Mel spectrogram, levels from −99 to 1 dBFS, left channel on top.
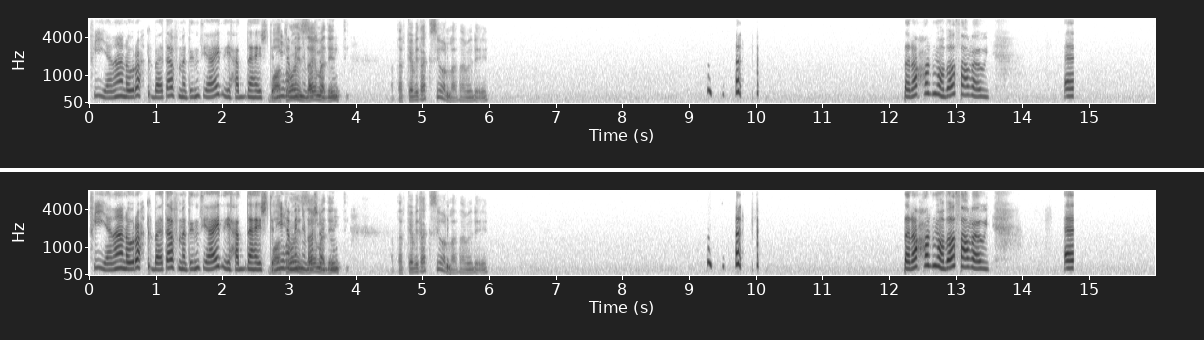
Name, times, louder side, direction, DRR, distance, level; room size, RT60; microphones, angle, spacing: voice 1, 0.0-3.7 9.7-9.8 12.2-13.8 14.6-14.8, right 6 dB, 55° right, 0.5 m, -31 dB
voice 2, 2.7-3.8 4.6-6.0, left 1 dB, 5° left, 0.9 m, -41 dB
open air
head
